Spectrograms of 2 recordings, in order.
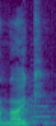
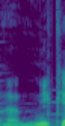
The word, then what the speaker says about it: Nike: A mesma grafia, só que a pronúncia não é a moda inglesa. Nike é a deusa da vitória.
